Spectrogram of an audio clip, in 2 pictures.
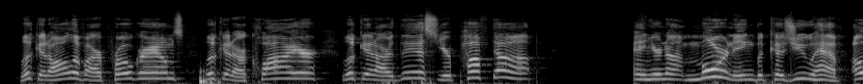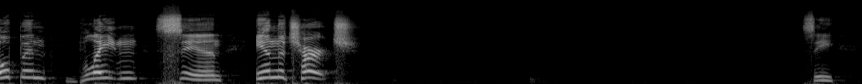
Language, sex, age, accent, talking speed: English, male, 40-59, American, 110 wpm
